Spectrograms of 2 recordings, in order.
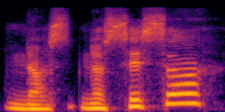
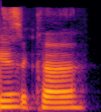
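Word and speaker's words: Nausicaä: Nice, Narcissa? Is that how you say it? Nausicaa.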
